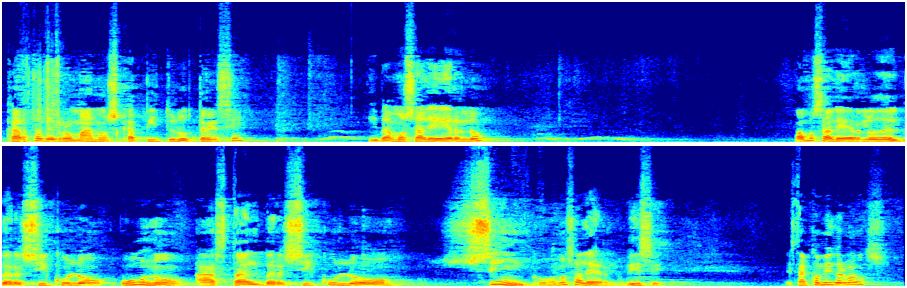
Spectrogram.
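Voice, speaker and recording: An emphatic man teaching a Bible class as a sermon, throwing rhetorical questions at his congregation and calling for amens. His voice sits a little high and sounds husky. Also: expressive, unhurried, pauses often, darkish tone. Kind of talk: sermon-style Bible lesson.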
